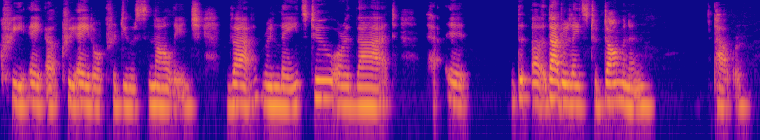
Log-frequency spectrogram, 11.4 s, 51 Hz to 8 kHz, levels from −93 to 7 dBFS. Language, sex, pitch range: Chinese, female, 170-195 Hz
